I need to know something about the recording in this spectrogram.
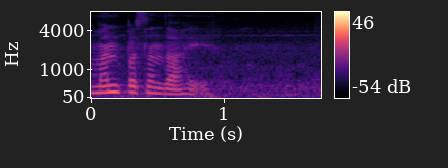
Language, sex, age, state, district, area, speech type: Sindhi, female, 30-45, Maharashtra, Thane, urban, spontaneous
